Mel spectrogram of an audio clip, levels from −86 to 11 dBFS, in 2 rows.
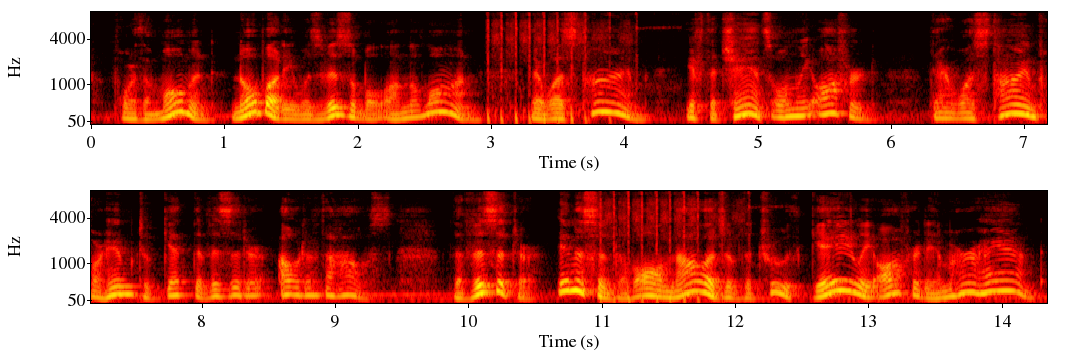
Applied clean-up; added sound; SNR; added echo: none; Drill; 15 dB; none.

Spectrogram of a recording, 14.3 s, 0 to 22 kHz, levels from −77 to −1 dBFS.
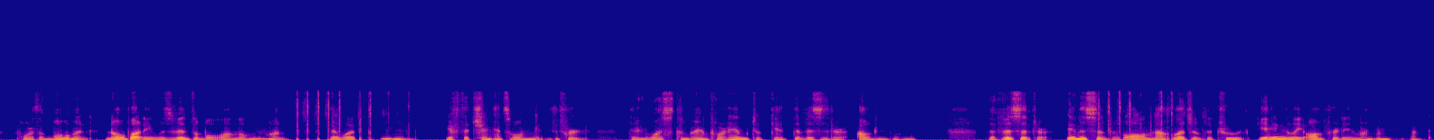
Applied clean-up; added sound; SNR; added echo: neural diffusion model UNIVERSE++.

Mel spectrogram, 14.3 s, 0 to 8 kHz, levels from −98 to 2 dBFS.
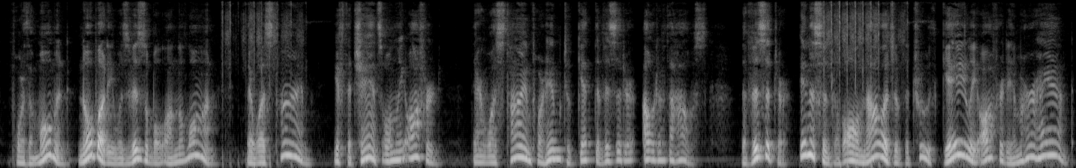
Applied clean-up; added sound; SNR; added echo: neural mask model RNNoise.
